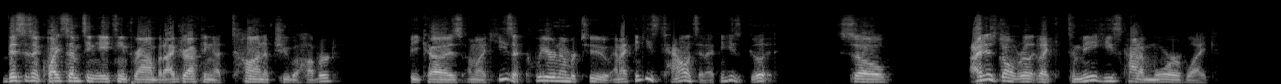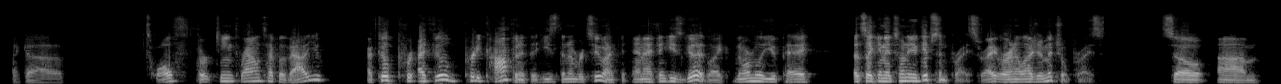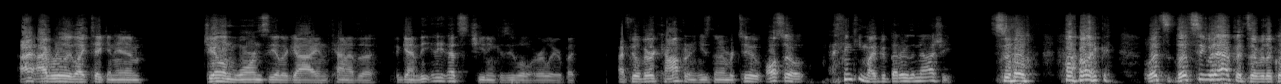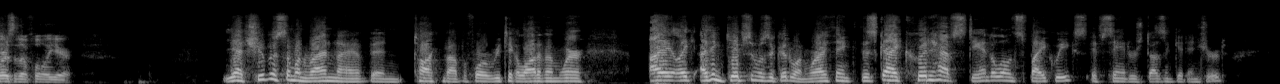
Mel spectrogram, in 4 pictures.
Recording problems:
distortion; slight; 3% of the sound clipped
garbled, watery; slightly; nothing above 10 kHz

